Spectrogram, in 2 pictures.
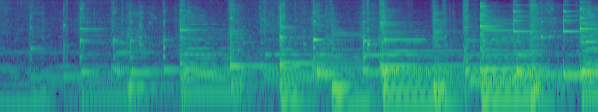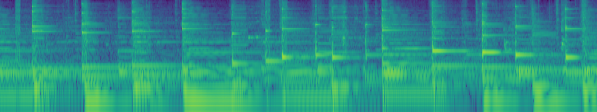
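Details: Bright, plinking music with chime-like notes over a bouncy bass line fills the recording, and no animal voice can be picked out.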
